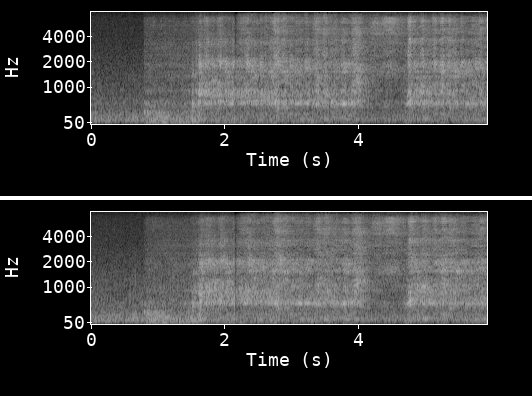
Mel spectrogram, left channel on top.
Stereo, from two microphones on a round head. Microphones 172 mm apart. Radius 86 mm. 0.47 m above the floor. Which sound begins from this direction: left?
Writing, at 0.8 s.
